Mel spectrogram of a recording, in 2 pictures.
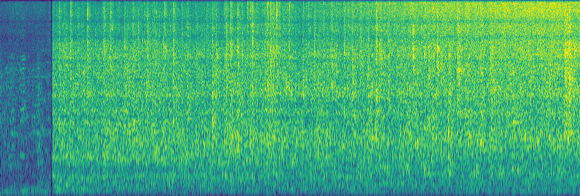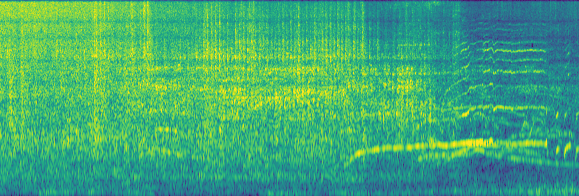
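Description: A ride car rumbles and rattles along a track.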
